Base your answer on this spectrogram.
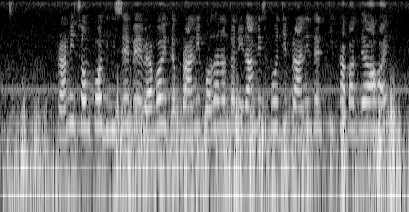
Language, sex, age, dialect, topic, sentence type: Bengali, female, 25-30, Jharkhandi, agriculture, question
